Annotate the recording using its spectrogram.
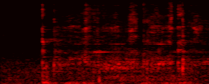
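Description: A metal spoon stirring melting clarified butter in a small stainless-steel saucepan: faint scraping with light clinks against the pan, starting about half a second in. The butter is being warmed gently, not fried.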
